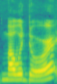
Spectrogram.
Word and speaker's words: Mawudor: today for the show we've got dr bright malwador did i say that correct yes yes oh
